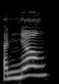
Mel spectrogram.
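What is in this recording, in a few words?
"annyeong", Korean; Dva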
